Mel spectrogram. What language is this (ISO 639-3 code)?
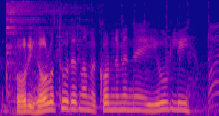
isl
